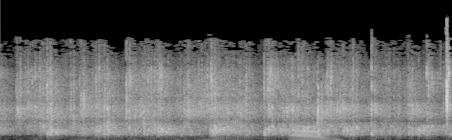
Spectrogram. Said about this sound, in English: You guys should please clap.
